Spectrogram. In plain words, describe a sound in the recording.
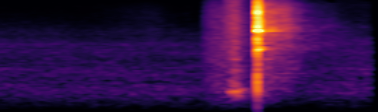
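A golf club swooshes through the air.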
